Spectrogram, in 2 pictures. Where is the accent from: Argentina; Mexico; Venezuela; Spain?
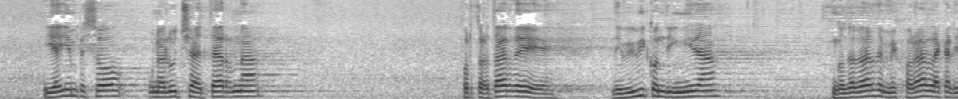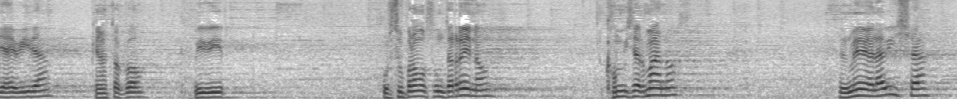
Argentina; San Juan; born there; now in Buenos Aires, Argentina; Nacimos en San Juan y nos vinimos a Buenos Aires a buscar el oro y el moro.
